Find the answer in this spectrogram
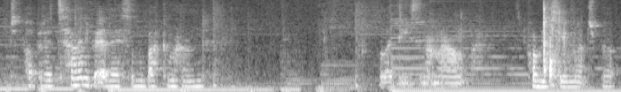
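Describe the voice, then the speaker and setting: A woman's voice: mid-range voice, expressive, brisk. A young woman with a nasal voice, still recovering from an illness, chatting casually through a makeup tutorial with lots of ums. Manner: chatty and rambling, many ums. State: recovering from illness, swollen glands. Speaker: beauty YouTuber. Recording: somewhat distant mic, faint music.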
